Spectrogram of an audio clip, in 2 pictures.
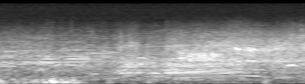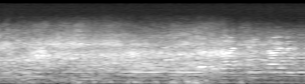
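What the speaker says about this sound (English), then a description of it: "So Ron Ford barely makes it over the start-finish line." Race cars at Seekonk Speedway, a weekly short-track oval, roar past the start-finish line in a steady, loud wash of engine noise with some tire scrub, while a voice talks faintly underneath.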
